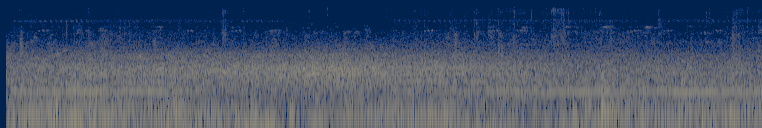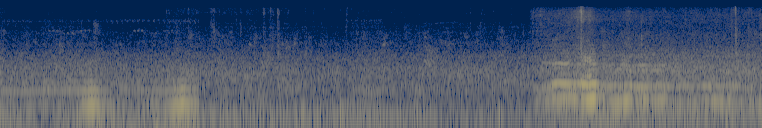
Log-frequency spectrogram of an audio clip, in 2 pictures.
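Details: Bumblebees foraging around foxgloves in an English country garden make a low, steady buzz throughout, swelling louder near the end as a bee comes close; bumblebee.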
